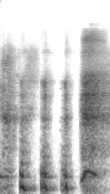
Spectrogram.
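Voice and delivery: a soft amused giggle; light high laugh. Real, not acted. Speaker giggling softly after the child voice.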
